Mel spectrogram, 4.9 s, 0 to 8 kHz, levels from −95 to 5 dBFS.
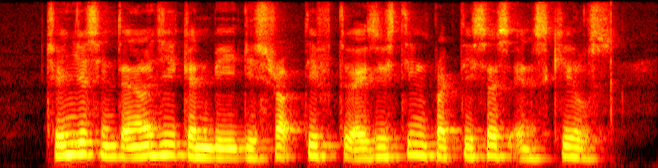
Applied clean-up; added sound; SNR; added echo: neural mask model Resemble Enhance denoiser.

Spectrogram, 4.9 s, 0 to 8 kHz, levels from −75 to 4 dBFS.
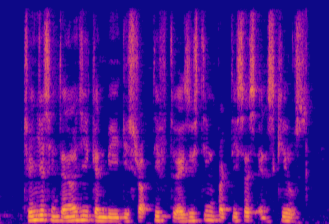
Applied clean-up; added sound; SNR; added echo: classical method Wiener filter.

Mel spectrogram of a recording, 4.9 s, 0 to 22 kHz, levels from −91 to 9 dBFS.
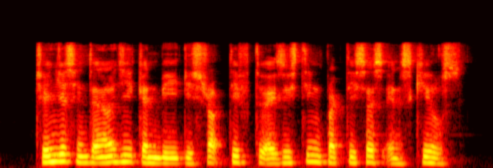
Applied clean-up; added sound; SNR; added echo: neural mask model DeepFilterNet 3.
